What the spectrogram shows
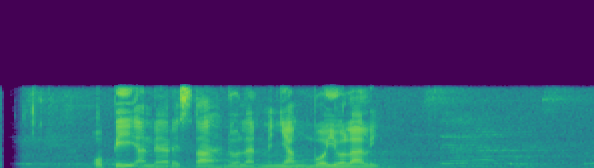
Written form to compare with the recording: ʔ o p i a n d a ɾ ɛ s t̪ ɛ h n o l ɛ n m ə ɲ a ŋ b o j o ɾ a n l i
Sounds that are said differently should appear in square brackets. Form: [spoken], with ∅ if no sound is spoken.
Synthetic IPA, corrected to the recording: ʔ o p i a n d a ɾ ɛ s t̪ [a] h [d] o l [a] n m ə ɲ a ŋ b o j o [l] a [∅] l i

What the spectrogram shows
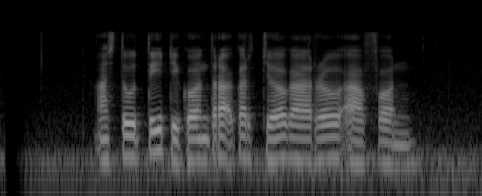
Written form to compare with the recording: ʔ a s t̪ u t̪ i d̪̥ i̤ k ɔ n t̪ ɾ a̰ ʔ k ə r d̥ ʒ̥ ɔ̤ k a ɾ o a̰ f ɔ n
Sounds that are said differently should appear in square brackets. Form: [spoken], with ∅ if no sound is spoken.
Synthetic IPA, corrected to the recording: ʔ a s t̪ u t̪ i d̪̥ i̤ k ɔ n t̪ ɾ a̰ ʔ k ə r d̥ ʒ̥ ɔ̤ k a ɾ o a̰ f ɔ n

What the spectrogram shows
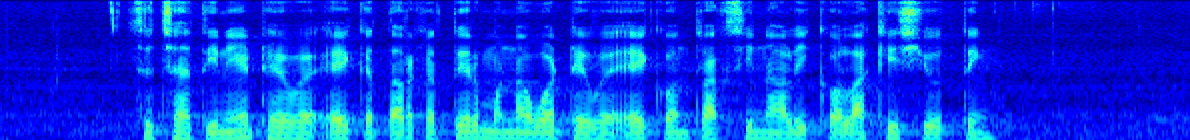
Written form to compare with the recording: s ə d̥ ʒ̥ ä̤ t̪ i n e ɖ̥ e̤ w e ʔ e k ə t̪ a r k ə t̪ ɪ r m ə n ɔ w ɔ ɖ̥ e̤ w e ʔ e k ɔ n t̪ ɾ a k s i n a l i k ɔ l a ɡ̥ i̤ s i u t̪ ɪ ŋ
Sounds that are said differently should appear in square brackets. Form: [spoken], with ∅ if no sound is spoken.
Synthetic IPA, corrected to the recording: s ə d̥ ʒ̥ ä̤ t̪ i n e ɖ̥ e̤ w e ʔ e k ə t̪ a r k ə t̪ ɪ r m ə n ɔ w ɔ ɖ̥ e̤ w e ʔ e k ɔ n t̪ ɾ a k s i n a l i k ɔ l a ɡ̥ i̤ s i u t̪ ɪ ŋ

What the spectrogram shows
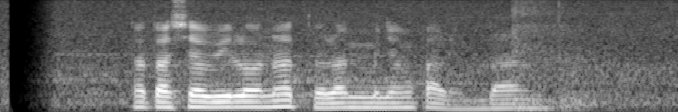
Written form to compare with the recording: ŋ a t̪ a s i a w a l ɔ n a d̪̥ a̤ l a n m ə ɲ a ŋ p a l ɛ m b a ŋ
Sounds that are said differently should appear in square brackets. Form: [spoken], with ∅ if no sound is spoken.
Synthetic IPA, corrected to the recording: [n] a t̪ a s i a w [i] l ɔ n a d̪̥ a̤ l a n m ə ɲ a ŋ p a l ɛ m b a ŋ

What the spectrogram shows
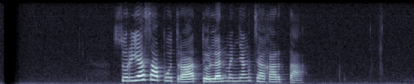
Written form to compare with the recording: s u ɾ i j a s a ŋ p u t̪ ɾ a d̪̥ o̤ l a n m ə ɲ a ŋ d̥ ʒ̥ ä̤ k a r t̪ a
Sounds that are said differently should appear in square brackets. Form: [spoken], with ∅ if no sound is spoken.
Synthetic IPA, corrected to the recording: s u ɾ i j a s a [∅] p u t̪ ɾ a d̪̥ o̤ l a n m ə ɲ a ŋ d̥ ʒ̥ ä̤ k a r t̪ a

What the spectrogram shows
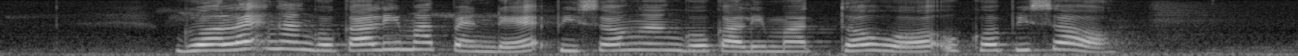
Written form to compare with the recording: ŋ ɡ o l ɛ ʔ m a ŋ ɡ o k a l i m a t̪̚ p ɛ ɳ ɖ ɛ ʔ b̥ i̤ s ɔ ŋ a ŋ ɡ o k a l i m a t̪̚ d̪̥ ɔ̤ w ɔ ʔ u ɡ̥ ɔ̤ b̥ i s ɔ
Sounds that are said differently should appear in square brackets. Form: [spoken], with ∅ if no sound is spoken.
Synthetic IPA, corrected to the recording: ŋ ɡ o l ɛ ʔ [ŋ] a ŋ ɡ o k a l i m a t̪̚ p ɛ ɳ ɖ ɛ ʔ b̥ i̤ s ɔ ŋ a ŋ ɡ o k a l i m a t̪̚ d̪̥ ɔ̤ w ɔ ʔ u ɡ̥ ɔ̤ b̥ i s ɔ

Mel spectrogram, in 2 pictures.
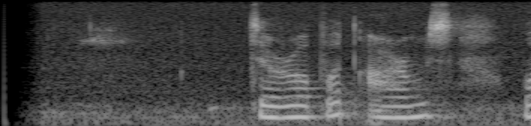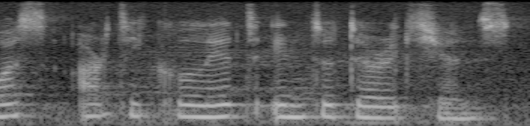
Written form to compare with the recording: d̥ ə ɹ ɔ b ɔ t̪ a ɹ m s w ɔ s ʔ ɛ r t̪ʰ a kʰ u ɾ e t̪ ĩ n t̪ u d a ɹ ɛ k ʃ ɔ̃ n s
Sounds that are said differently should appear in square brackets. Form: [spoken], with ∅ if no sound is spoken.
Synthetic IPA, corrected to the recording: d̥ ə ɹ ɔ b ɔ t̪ a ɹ m s w ɔ s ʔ [a] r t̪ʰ [i] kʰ u [l] e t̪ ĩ n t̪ u d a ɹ ɛ k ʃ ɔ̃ n s

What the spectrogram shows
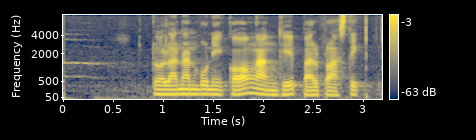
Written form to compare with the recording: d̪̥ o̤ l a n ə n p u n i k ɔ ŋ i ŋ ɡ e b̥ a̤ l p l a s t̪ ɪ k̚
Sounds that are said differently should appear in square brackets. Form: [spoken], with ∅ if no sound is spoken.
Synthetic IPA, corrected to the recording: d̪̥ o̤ l a n [a] n p u n i k ɔ ŋ [a] ŋ ɡ e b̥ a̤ l p l a s t̪ ɪ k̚

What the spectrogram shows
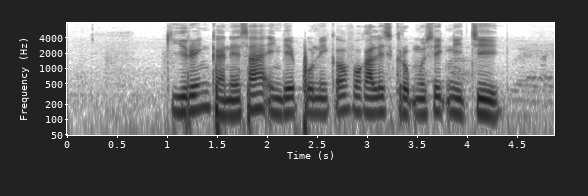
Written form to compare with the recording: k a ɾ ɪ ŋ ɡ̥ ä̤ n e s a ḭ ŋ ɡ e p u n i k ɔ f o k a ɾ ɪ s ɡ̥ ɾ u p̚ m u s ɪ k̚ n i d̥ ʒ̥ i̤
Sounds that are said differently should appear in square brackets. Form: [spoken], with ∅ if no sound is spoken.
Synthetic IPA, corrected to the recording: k [i] ɾ ɪ ŋ ɡ̥ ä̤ n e s a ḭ ŋ ɡ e p u n i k ɔ f o k a [l] ɪ s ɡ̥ ɾ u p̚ m u s ɪ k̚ n i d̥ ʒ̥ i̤

